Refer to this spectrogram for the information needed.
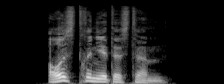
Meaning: strong dative masculine/neuter singular superlative degree of austrainiert
- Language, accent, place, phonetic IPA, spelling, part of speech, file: German, Germany, Berlin, [ˈaʊ̯stʁɛːˌniːɐ̯təstəm], austrainiertestem, adjective, De-austrainiertestem.ogg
